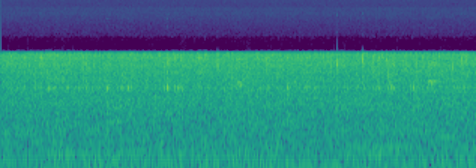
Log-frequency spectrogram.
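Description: Steady rain pattering, with scattered faint drop ticks over an even hiss and a low rumble underneath.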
